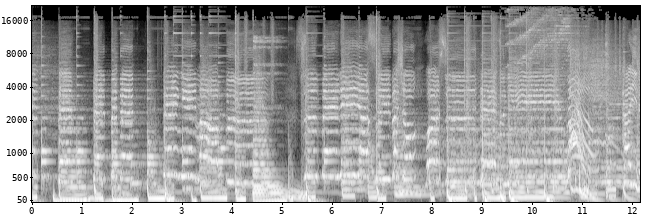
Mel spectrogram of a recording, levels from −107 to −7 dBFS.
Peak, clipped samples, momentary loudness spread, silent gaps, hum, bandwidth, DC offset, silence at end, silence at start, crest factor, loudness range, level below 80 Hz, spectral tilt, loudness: 0 dBFS; under 0.1%; 4 LU; none; none; over 20 kHz; under 0.1%; 0 s; 0 s; 12 dB; 1 LU; -20 dBFS; -4.5 dB/octave; -11 LUFS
